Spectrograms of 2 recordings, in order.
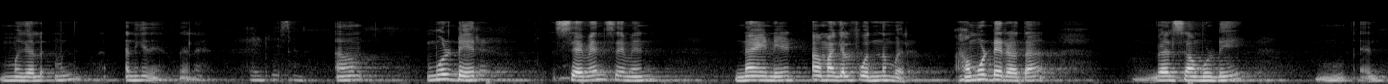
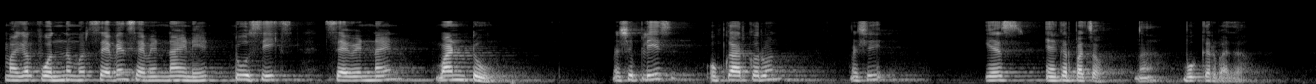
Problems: background conversations at intervals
